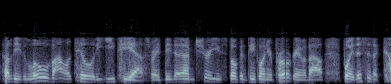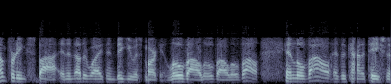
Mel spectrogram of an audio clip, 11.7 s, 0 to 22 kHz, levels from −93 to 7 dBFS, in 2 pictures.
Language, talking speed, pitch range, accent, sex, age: English, 200 wpm, 125-150 Hz, American, male, 40-59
